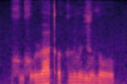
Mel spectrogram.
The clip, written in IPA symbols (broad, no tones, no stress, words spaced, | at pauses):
xṵxo̰ɹakʼʌ kɯlɯnzu ðo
